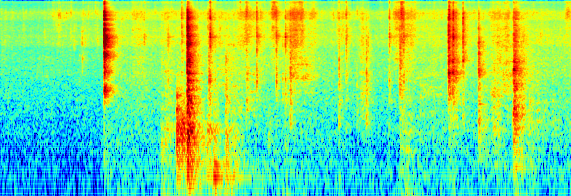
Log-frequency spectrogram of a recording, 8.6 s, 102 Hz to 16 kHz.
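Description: Hand tools and small metal parts clicking and knocking against the inner panel of a Toyota Corolla KE20's door as its fittings are worked on by hand. A sharp click comes about one and a half seconds in, then a louder cluster of knocks around three seconds in, then a few lighter clicks.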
